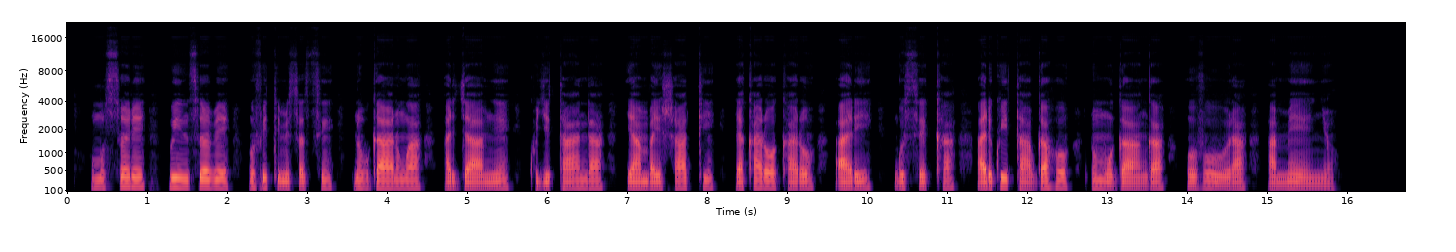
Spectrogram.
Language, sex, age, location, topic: Kinyarwanda, male, 18-24, Huye, health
